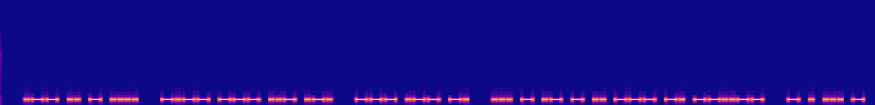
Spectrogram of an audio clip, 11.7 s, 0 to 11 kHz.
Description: Morse code, heard as a keyed tone, about 25 wpm, 600 Hz. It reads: WITH YOUR OWN STATION, TEST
